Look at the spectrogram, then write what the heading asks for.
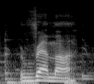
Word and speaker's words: Rema: birthed a new identity Rama r-e-m-a unburdened by the silent h that once defined him the metamorphosis was Swift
